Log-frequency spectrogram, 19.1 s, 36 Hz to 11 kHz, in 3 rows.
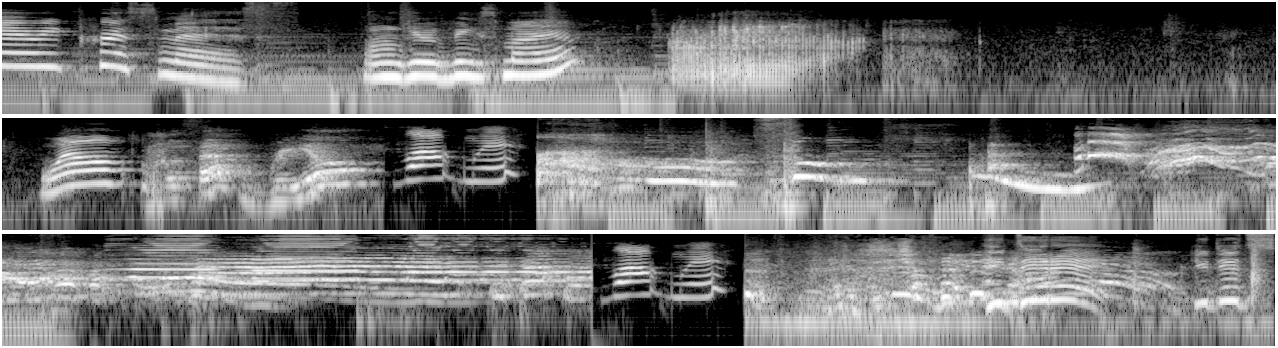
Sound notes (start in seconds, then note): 3.3 baby farts; 11.7 children cheering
